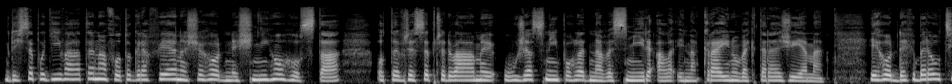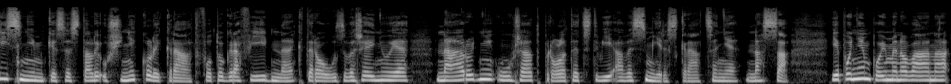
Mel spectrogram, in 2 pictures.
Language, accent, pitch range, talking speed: Czech, native, 170-205 Hz, 145 wpm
